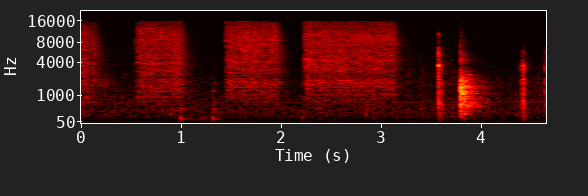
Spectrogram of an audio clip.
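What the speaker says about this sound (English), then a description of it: "Cooking spray is just easier for me where I can just spray it on." Several short hissing sprays from an aerosol can, three longer bursts followed by a few quick spritzes and light clicks.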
